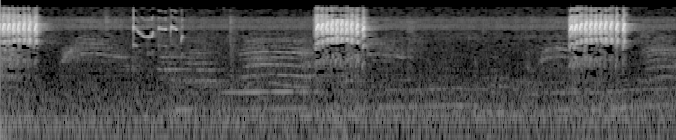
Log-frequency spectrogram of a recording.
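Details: A female Oriental white-eye calls to draw a male, meant to excite males into singing: three sharp, high, buzzy trill bursts roughly every two and a half seconds, with a faint squeaky twitter between the first two.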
